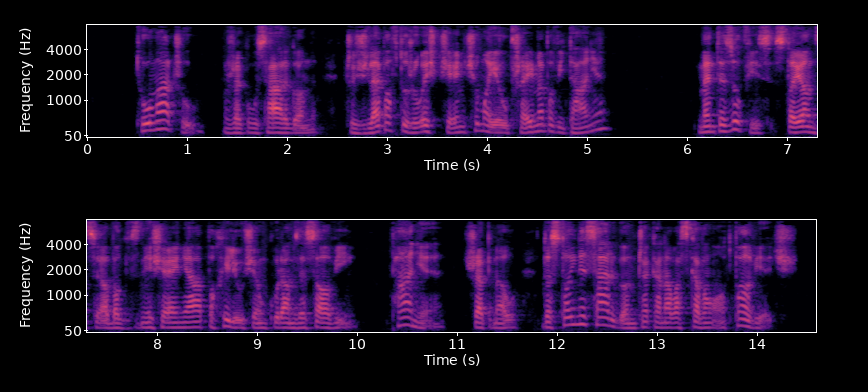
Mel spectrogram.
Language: Polish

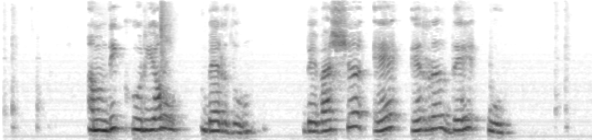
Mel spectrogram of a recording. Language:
Catalan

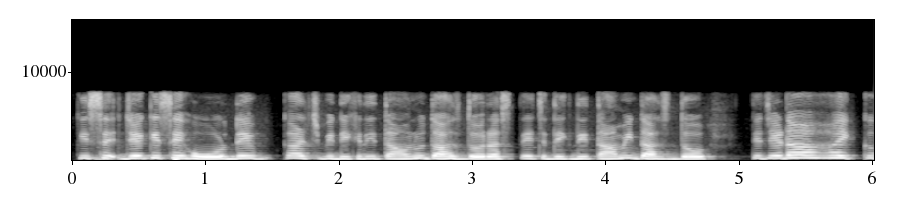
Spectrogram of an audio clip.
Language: Punjabi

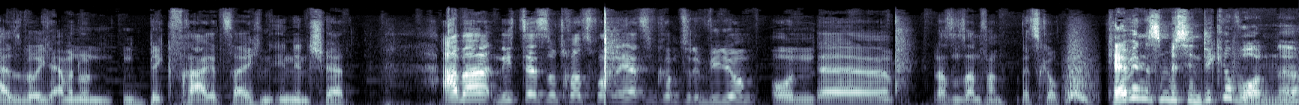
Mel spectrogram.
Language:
German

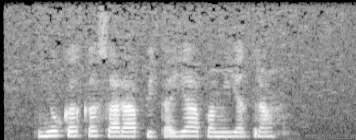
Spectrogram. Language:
Sihuas Ancash Quechua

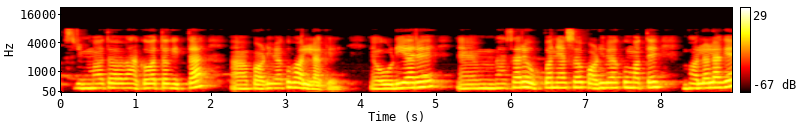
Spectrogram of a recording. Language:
Odia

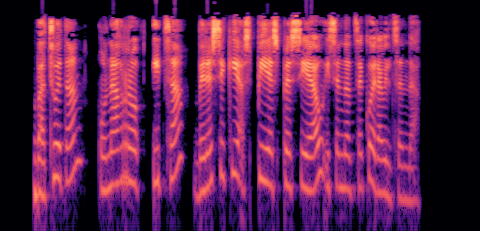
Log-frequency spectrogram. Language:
Basque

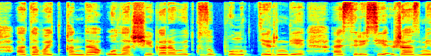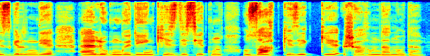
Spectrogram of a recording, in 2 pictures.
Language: Kazakh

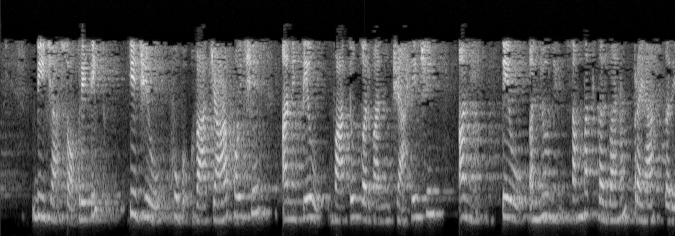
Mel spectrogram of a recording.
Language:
Gujarati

